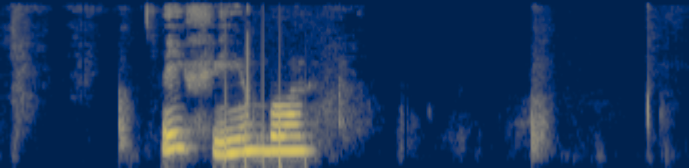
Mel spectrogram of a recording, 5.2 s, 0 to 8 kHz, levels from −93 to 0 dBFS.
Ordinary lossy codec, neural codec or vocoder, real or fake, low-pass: Opus, 64 kbps; none; real; 7.2 kHz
